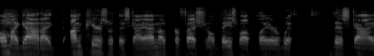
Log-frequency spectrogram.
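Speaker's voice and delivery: ordinary talk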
